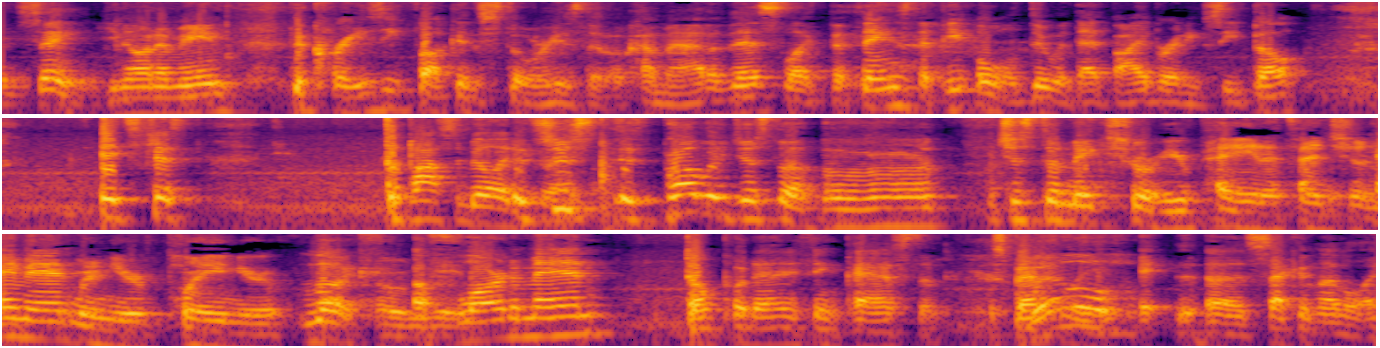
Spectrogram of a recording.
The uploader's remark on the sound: slight audio issues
